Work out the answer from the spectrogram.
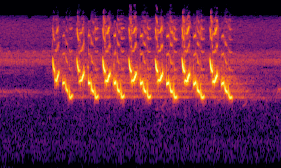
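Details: Carolina wren song: about eight loud, ringing 'tea-kettle' phrases in quick succession, each a bright whistled slur dropping sharply in pitch, ending in a rough descending slur considered diagnostic. No other sounds.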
